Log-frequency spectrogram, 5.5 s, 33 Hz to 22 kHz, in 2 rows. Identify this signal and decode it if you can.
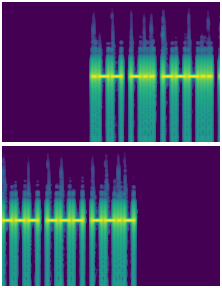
Morse code, heard as a keyed tone, about 30 wpm, 700 Hz. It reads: WD8OOQ
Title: USA Call Signs Repeated 2x 30wpm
